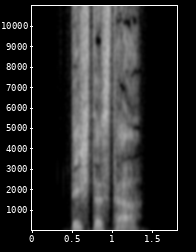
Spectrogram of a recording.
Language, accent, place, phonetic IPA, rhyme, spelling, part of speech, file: German, Germany, Berlin, [ˈdɪçtəstɐ], -ɪçtəstɐ, dichtester, adjective, De-dichtester.ogg
- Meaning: inflection of dicht: 1. strong/mixed nominative masculine singular superlative degree 2. strong genitive/dative feminine singular superlative degree 3. strong genitive plural superlative degree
